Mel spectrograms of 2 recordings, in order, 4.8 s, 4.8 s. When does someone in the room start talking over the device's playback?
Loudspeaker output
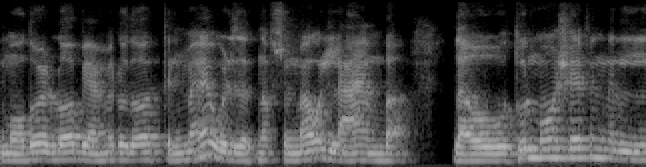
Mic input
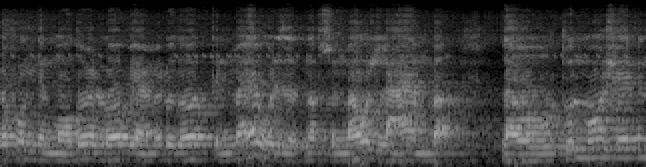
none

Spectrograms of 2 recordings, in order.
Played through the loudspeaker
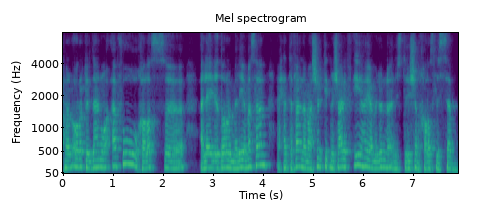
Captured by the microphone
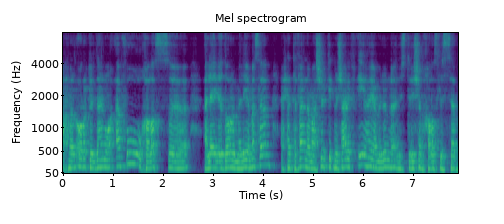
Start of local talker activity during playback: none

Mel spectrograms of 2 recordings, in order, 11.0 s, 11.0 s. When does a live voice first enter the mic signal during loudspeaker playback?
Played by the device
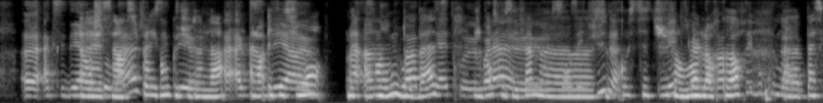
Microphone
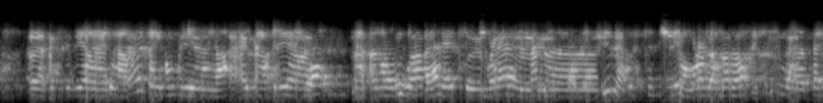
none

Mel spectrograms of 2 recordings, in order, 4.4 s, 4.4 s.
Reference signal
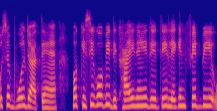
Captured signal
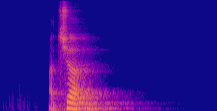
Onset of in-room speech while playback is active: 1.0 s

